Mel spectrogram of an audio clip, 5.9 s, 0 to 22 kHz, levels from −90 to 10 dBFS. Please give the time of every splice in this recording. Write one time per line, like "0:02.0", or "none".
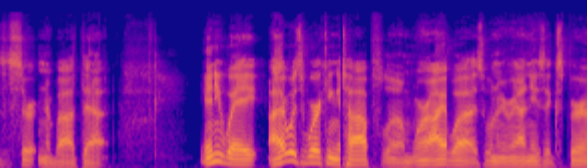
0:03.4
0:03.7
0:04.5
